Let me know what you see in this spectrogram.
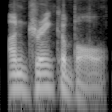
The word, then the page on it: undrinkable: American English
